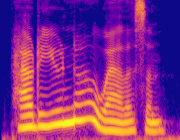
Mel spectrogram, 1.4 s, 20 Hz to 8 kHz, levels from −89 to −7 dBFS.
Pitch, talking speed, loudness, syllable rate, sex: 215 Hz, 220 wpm, -14 LUFS, 6.7 syllables/s, female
